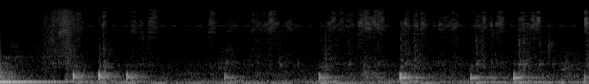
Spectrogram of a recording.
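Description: Chalk or marker scratching out a heading on a board in a chemistry lesson: a run of short, quiet strokes in an irregular rhythm, close by and with no voice over it.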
